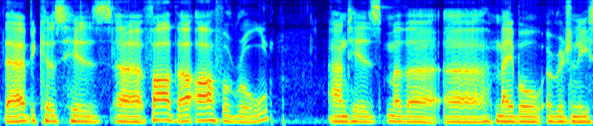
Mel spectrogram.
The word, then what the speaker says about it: Reuel: Full name, John Ronald Rule Tolkien. – Rule. – R-E-U-E-L. – Rule. – I was not 100% how to pronounce it. Rule.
